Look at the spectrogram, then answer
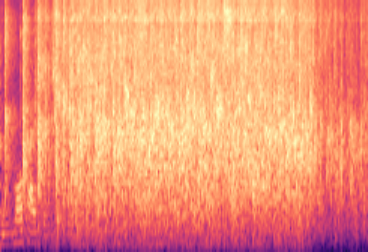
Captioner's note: applause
